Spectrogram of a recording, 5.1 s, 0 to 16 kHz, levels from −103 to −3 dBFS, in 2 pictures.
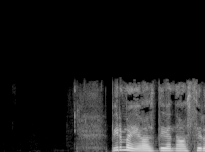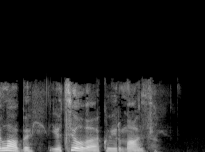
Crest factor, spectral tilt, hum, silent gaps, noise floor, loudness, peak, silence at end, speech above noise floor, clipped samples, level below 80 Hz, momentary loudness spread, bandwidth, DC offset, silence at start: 18 dB; -5.5 dB/octave; none; none; under -90 dBFS; -28 LUFS; -10 dBFS; 0.6 s; over 63 dB; under 0.1%; -68 dBFS; 11 LU; 8 kHz; under 0.1%; 1.4 s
